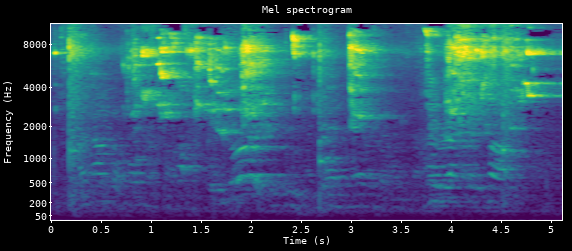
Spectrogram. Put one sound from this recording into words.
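Sports shoes squeak on a hard indoor floor.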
